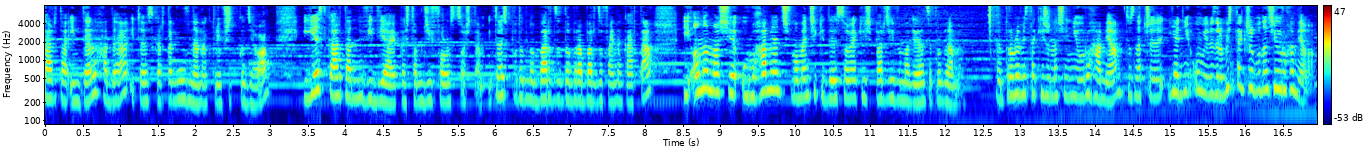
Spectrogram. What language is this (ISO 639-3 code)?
pol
